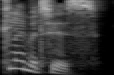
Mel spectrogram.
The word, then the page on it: clematis: British English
